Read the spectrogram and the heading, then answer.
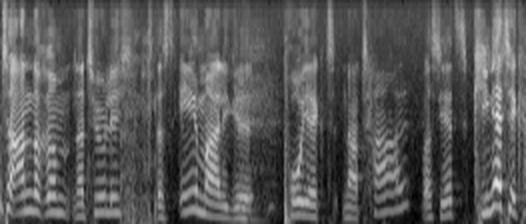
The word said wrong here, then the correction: Kinect: heißt. – Falsch, nee. Du hast das schon falsch gesagt. – Das habe ich falsch gesagt. – Kinect. Kinect, verdammt.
